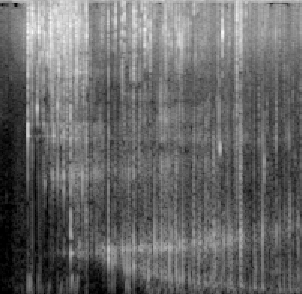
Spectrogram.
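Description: Liquid pouring into a glass, starting about a third of a second in, with a dense fizzing crackle throughout and a steady filling tone through the middle that fades toward the end.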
